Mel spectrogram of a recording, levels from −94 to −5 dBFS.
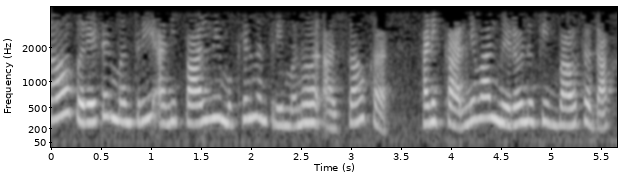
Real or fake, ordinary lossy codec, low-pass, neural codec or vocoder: real; none; 3.6 kHz; none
